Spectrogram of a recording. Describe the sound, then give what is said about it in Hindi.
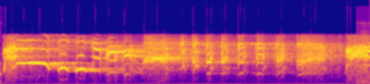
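A witch shrieks from burns after burning coal is thrown at her: loud shrieking and wailing screams with wavering, warbling pitch, almost cackling at times, pouring out continuously for several seconds with no speech. “माँ ने एक थाल उठाया और वह चूल्हे में से जला हुआ कोयला उठाकर उसकी तरफ दौड़ी कोयला उस चुड़ैल पर फेंक दिया आग की जलन की वजह से वह डायन तेज तेज आवाज़ें निकालने लगी”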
